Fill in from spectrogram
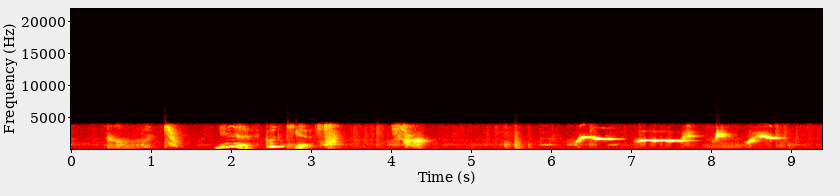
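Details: Indoor female African grey parrot chattering to herself, mixing speech-like syllables with a run of clear whistled notes, some rising and some held flat, in bursts across the recording.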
